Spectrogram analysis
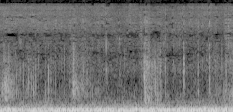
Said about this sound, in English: And you can hear they're spraying some water on it.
